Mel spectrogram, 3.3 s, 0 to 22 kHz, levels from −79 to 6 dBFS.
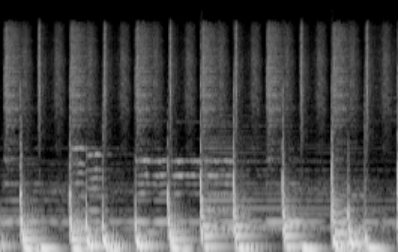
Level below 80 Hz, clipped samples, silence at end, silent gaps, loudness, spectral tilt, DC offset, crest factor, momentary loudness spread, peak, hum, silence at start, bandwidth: -14 dBFS; under 0.1%; 0 s; none; -13 LUFS; -6.5 dB/octave; under 0.1%; 10 dB; 4 LU; 0 dBFS; none; 0 s; 16 kHz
